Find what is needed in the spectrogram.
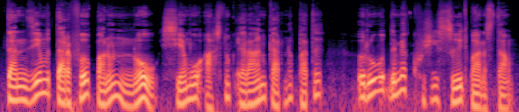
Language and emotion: Kashmiri, happy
